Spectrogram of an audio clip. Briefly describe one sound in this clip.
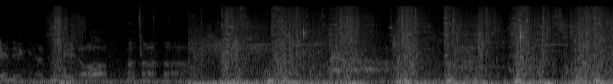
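Game spells blast and weapons clash in a busy fight.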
